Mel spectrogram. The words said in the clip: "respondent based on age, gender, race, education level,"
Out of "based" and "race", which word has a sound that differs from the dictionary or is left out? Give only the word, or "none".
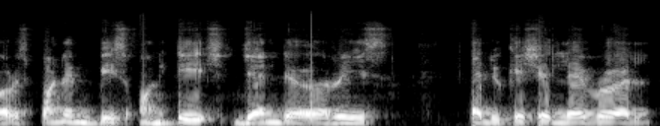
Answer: based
